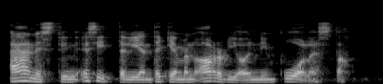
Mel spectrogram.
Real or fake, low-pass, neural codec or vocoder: fake; 7.2 kHz; codec, 16 kHz, 4 kbps, FunCodec, trained on Chinese and English, 50 frames a second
